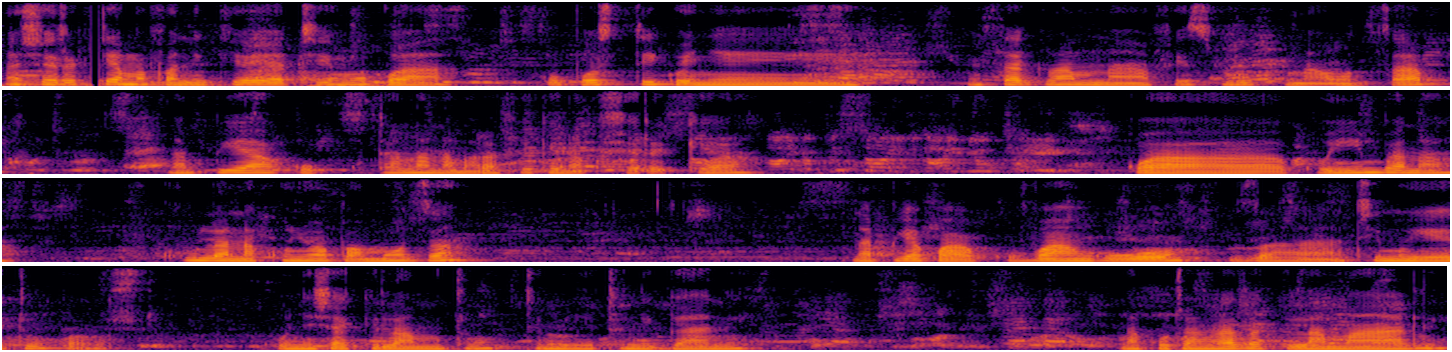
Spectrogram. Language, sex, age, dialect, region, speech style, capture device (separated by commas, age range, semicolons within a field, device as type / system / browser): Swahili, female, 25-34, Kenya - Nairobi Sheng-influenced, Kenya, nervous; happy, mobile / Linux / Chrome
